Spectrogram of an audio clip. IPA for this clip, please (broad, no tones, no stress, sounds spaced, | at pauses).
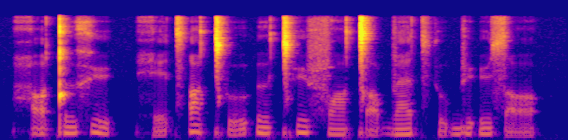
h ɑ̰ ǃ ɯ x y | h ḛ t͡sʼ ɑ ǀʰ ṵ ʔ ɯ ǀʰ y f ɑ ǀ ɑ̰ b æ t͡sʼ ṵ b y ʔ y s ɑ̰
